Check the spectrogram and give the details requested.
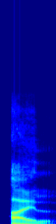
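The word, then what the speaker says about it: aisle: आईल spelling है ए आई एस एल ई। यह एक नाउन यानी संज्ञा है। और उच्चारण है आईल। बिल्कुल। जैसा आपने कहा एस का उच्चारण नहीं होता।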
